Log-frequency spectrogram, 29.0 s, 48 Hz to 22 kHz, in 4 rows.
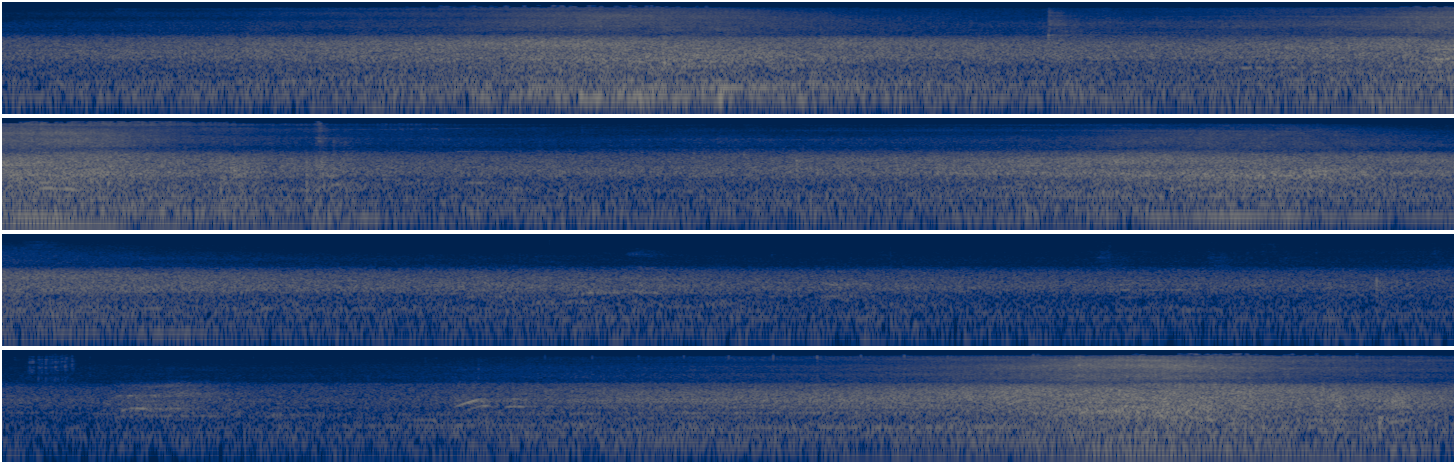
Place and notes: {"title": "Rue Gallait, Schaerbeek, Belgique - Street ambience", "date": "2022-02-23 13:30:00", "description": "Cars, trams and distant conversations.\nTech Note : Ambeo Smart Headset binaural → iPhone, listen with headphones.", "latitude": "50.87", "longitude": "4.37", "altitude": "28", "timezone": "Europe/Brussels"}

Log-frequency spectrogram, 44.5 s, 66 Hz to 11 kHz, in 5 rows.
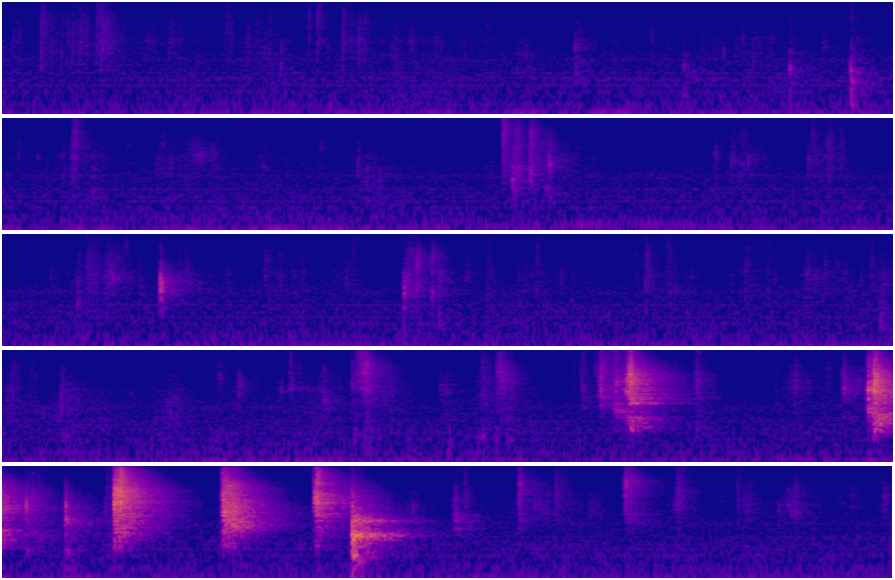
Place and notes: {"title": "Krügerstraße, Mannheim, Deutschland - Clean-up work in a storage building", "date": "2021-07-30 11:00:00", "description": "A person taking down a large (approx. 5 x 3 x 3 meter) bubble tent that was used for storing items in a nitrogen atmosphere. The bubble material (aluminum compound material) is cut to pieces, folded up and placed on a pallet truck with which it is pulled away later on. Floor protection from PVC Material is rolled up. Some parts made of wooden bars are dismantled. The space is cleaned with a broom, the waste taken out and the area is locked. Binaural recording. Recorded with a Sound Devices 702 field recorder and a modified Crown - SASS setup incorporating two Sennheiser mkh 20 microphones.", "latitude": "49.45", "longitude": "8.52", "altitude": "94", "timezone": "Europe/Berlin"}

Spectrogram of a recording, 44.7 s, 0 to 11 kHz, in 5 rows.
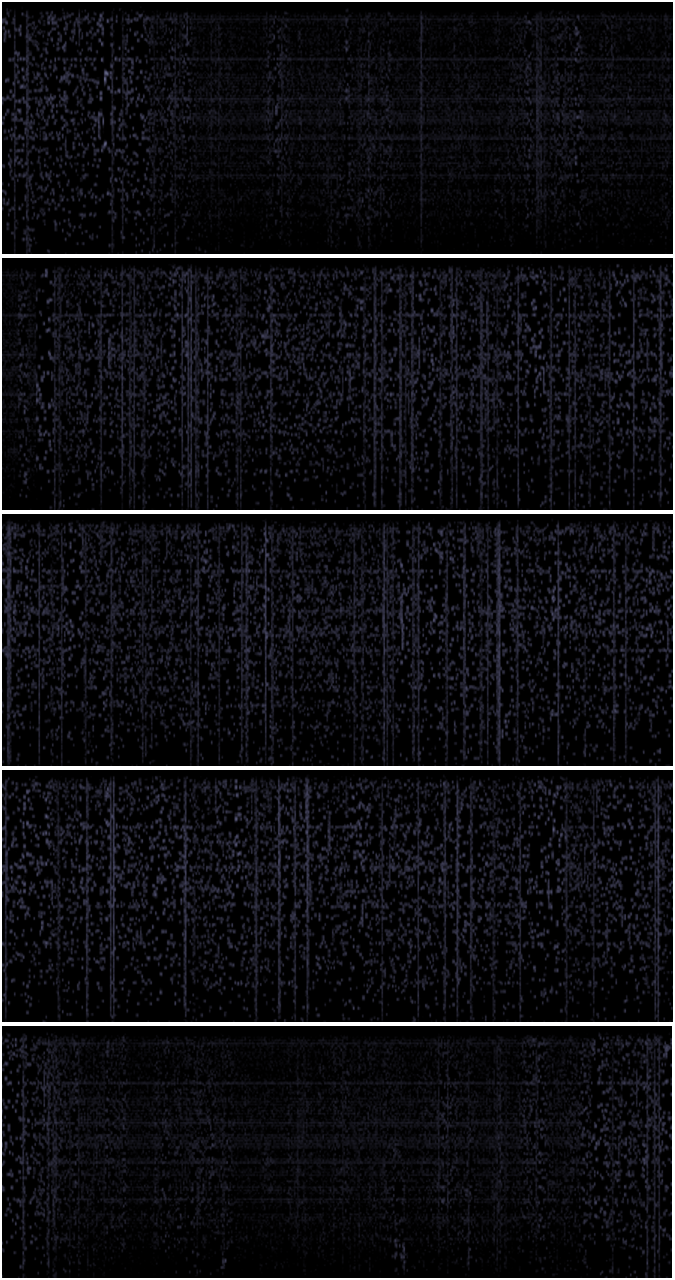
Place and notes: {"date": "2011-03-12 10:58:00", "description": "India, Mumbai, Mahalaxmi Dhobi Ghat, Spin dryer, outdoor laundry", "latitude": "18.98", "longitude": "72.82", "timezone": "Asia/Kolkata"}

